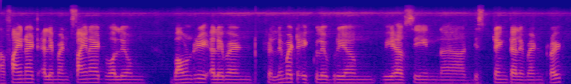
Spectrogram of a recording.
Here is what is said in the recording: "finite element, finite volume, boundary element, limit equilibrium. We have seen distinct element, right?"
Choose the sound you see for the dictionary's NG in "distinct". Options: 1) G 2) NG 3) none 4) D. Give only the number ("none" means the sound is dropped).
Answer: 2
